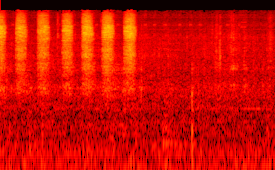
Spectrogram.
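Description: Trigger spray bottle of plastic cleaner squirted over and over onto a floor liner: a quick run of short hissing sprays, about three a second, that stops about two seconds in.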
